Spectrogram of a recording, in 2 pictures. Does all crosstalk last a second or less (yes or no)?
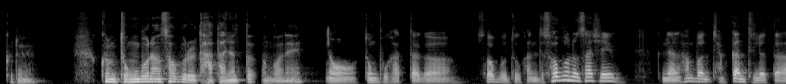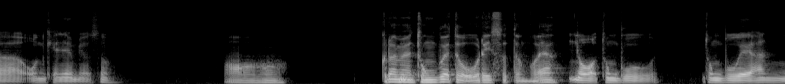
yes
